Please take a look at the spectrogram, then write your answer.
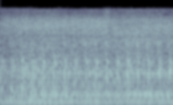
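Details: Suzuki Samurai engine, running about five minutes after oil pump work: fast, regular light knocking over a warm idle, several taps a second in time with the engine; owner fears a rod knock, cause unconfirmed.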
